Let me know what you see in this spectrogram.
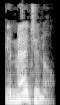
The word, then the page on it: imaginal: British English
